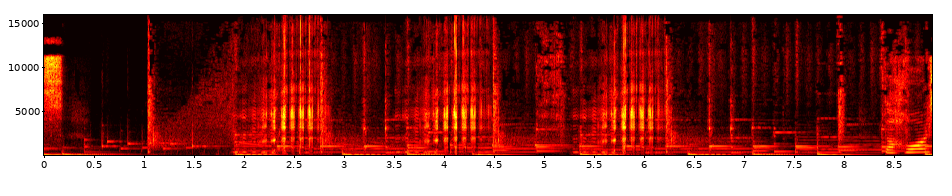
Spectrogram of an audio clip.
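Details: Goat bleating, played for children learning animal sounds: repeated harsh, quavering bleats in short bursts, one roughly every two seconds, over loud upbeat background music.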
